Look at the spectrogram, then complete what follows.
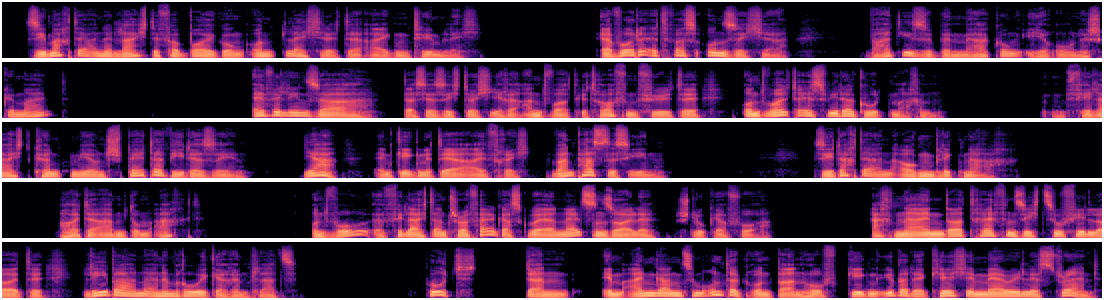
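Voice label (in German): Schauspiel, Freundlich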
